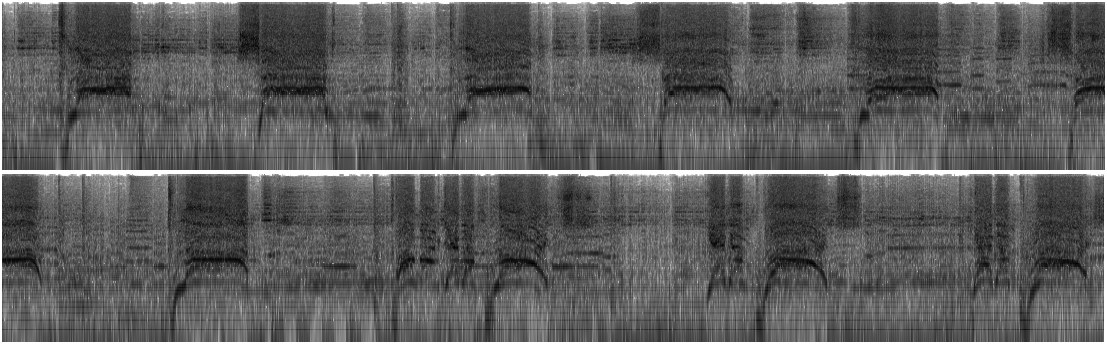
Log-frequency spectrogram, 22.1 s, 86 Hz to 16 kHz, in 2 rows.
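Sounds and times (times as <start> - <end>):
loud live band music: 0.0 - 22.0
person yelling high: 0.6 - 1.4, 2.4 - 3.4, 4.5 - 5.3, 6.5 - 7.4, 8.4 - 11.6, 12.2 - 13.6, 14.2 - 17.2, 18.1 - 19.5, 20.7 - 22.0.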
